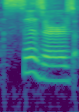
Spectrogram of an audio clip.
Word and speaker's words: scissors: a very common word i find myself using scissors almost every day whether it's in my office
